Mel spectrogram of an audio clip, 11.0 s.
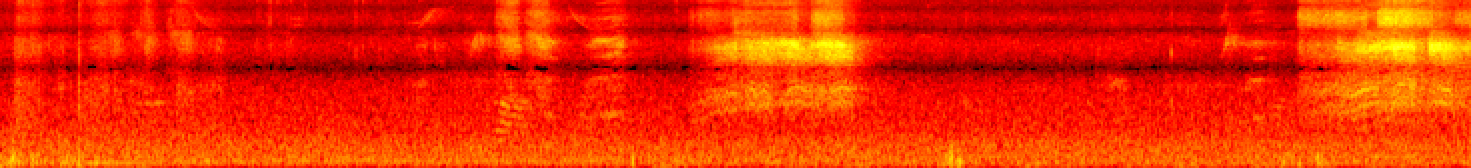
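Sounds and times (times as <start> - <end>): raspy bird screeches: 3.8 - 6.6, 9.4 - 11.0.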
